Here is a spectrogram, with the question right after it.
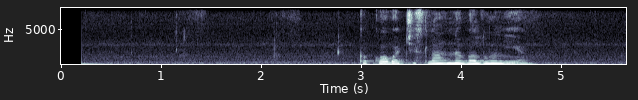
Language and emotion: Russian, neutral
